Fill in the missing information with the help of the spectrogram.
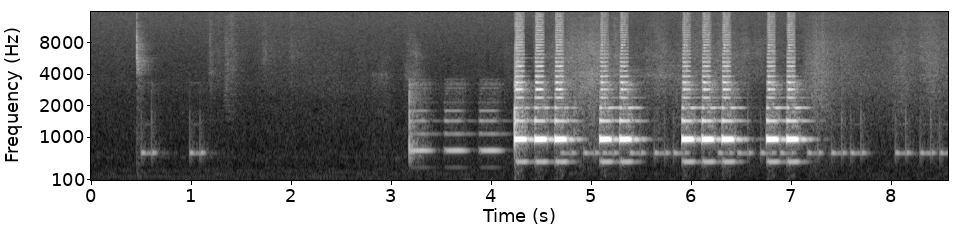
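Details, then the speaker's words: Manual defibrillator preventive maintenance using a low-tech alternative ECG simulator: brief tones, then a repeating loud multi-tone alarm as the heart rate alarm limit is set above the simulator rate during a function test. "on refait le test en réglant la limite d'alarme base de fréquence cardiaque au-dessus de la valeur du simulateur alternatif DCG et on vérifie que l'alarme se déclenche"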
